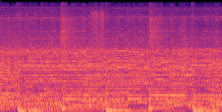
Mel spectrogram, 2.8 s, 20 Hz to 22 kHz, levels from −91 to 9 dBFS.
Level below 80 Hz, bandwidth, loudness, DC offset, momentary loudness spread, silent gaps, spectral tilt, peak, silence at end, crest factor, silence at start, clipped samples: -22 dBFS; over 20 kHz; -11 LUFS; 0.3%; 1 LU; none; -3.5 dB/octave; 0 dBFS; 0 s; 12 dB; 0 s; under 0.1%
